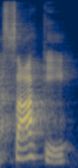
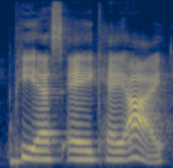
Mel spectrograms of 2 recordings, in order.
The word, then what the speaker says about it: Psaki: And he said to me, do you know how to pronounce the White House press secretary's last name? And I said, yeah, Psaki, Psaki. And he goes, oh, I didn't know that because I just read about it.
